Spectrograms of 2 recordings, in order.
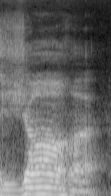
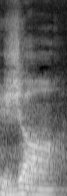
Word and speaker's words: genre: like yeah we say the word is genre that is the dictionary pronunciation of it but in reality we don't have time for that jaw you want me to say um no we say it's shortened to jean for example you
